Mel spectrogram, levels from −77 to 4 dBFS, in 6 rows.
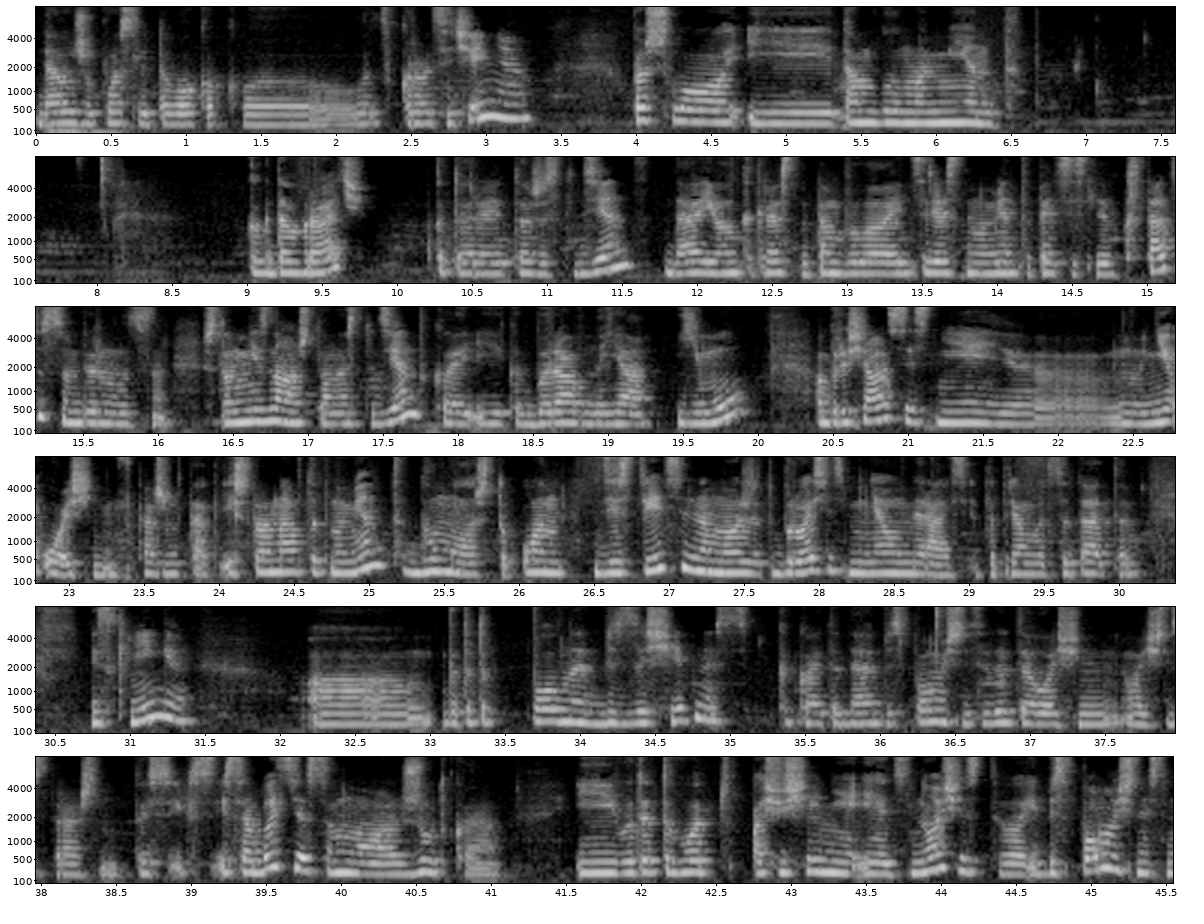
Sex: female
